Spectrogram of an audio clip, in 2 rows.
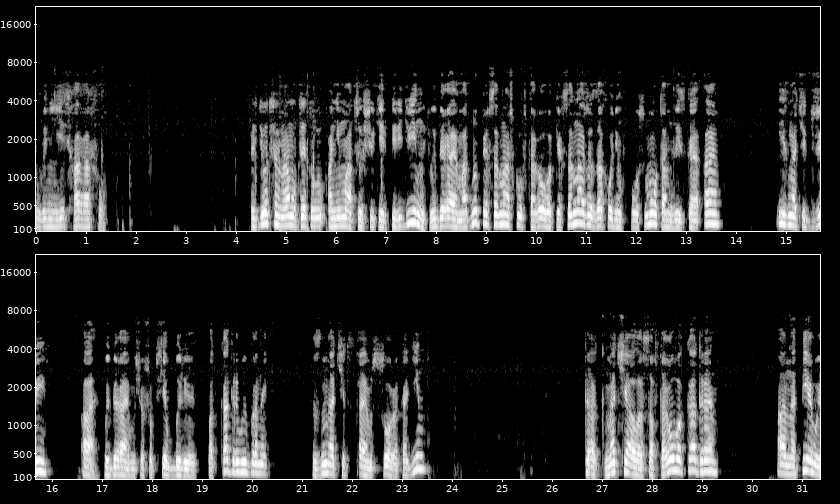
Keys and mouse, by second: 1.7 ctrl+z, 3.9 ctrl+z, 4.5 ctrl+z, 5.0 ctrl+z, 5.7 ctrl+z, 7.0 KP_1, 8.7 click, 9.8 shift+click, 10.9-12.0 drag, 13.0 a, 16.7 a, 18.8 g, 21.5 click, 22.9-25.4 drag, 27.2 click, 28.5 click, 29.4 click, 30.8 click.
